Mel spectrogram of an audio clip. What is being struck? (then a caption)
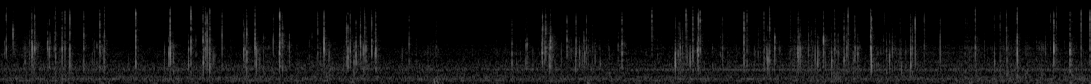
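Canvas fabric pencil case. Long black artificial nails scratch and rub a soft, hollow beige canvas zip pencil case, producing a steady stream of dry, crinkly scratches and small crackling ticks. The sound is bright and close, with quick, sharp bursts over a quiet fabric rustle.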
